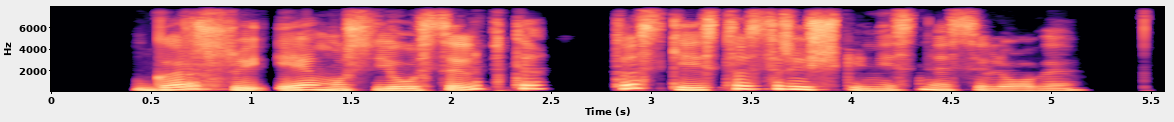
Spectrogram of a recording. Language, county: Lithuanian, Utena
